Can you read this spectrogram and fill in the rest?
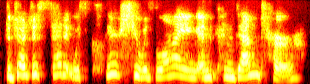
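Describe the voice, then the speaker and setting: A woman playing a concerned, sorrowful young gentlewoman in a staged gothic drama, earnest and husky. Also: sits high, animated, normal speed, dry recording, dull audio. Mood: defensive, distressed. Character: Elizabeth, sorrowful, concerned young gentlewoman, firm yet doubting.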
